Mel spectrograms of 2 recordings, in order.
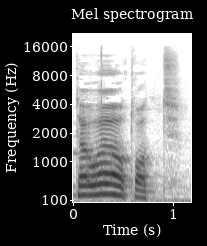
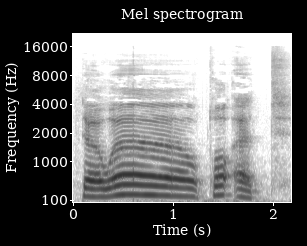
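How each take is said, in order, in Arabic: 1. الهمزة تُخفَّف ولا تُنطق كاملة. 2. يُنطق الهمز قبل المقطع الأخير. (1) "يعني بتسهيل الهمزة" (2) "فأصلها تواطأت بالهمزة"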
